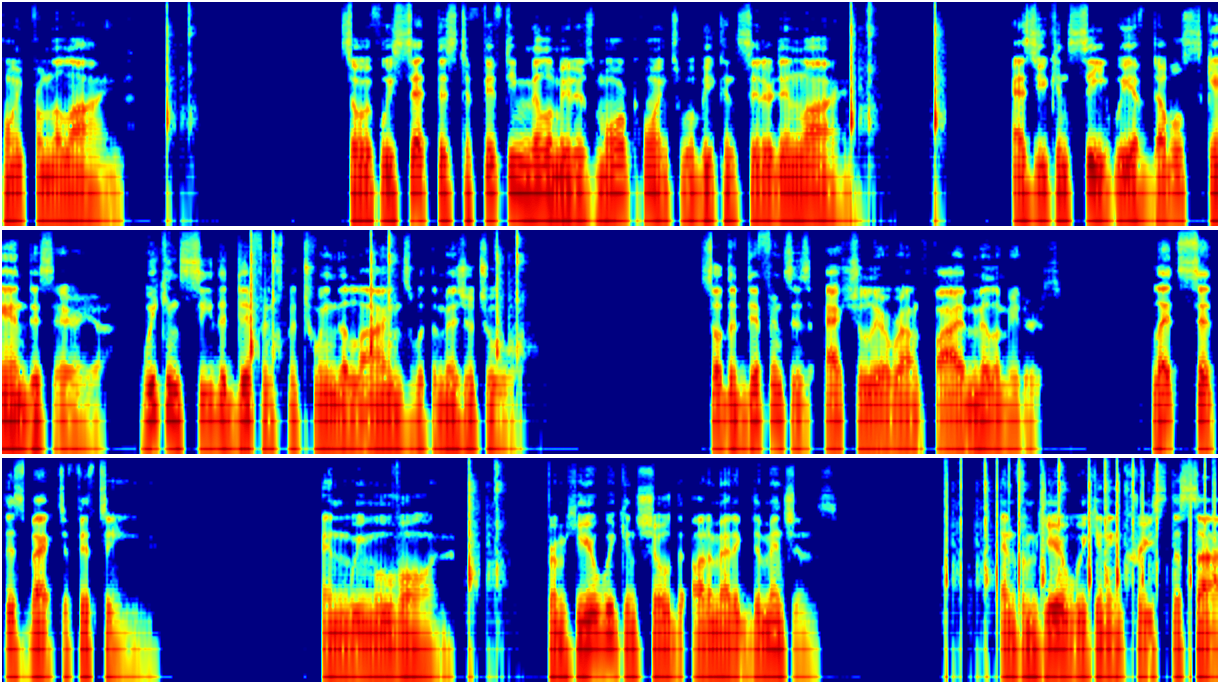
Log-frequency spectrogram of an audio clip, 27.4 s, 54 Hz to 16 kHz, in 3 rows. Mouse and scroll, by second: 5.4-5.7 scroll up 2, 6.3 click, 6.9-9.5 middle drag, 10.9 click, 11.8 click, 12.7 click, 21.7 click, 22.5 middle click, 25.2 click, 25.4 click, 25.6 click, 25.8 click, 26.0 click, 26.3 click, 26.5 click, 26.7 click, 26.9 click, 27.1 click, 27.3 click.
